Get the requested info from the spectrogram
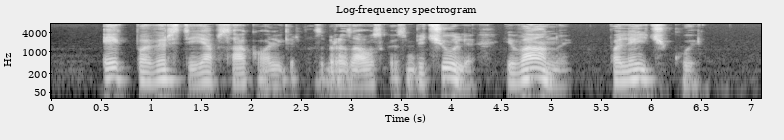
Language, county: Lithuanian, Kaunas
